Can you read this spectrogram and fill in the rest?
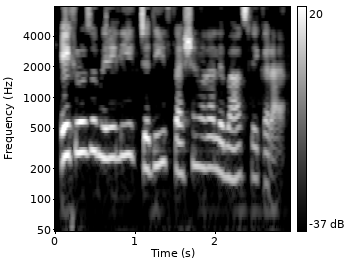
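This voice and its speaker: A woman telling a scripted story in the first person, in a steady and even way. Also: medium pitch, slightly rough.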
